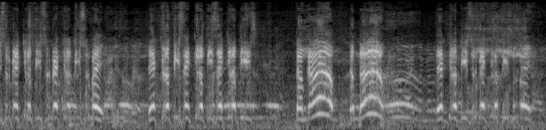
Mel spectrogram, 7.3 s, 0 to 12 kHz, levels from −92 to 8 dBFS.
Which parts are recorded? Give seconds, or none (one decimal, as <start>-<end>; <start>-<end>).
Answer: 5.3-5.8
